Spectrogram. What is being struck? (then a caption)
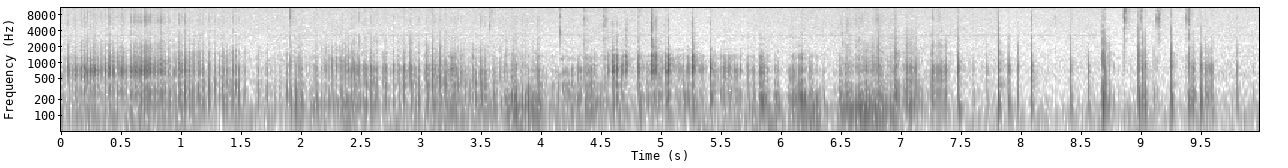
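Faux leather wallet. Long metal nail tips scratch across a pink textured faux leather wallet, making a low, rumbling, purr-like scraping. The scraping is broken by many sharp, brief ticks that grow more frequent toward the end.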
